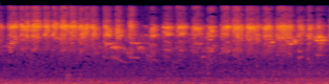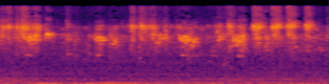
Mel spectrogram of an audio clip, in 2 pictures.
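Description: Many small finches chirp and twitter in chorus.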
